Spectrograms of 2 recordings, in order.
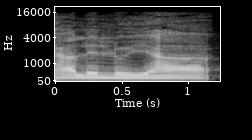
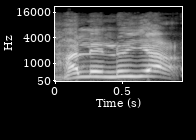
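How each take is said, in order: First: It is said quietly and slowly, without energy. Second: It is said loudly and with excited energy. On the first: The speaker calls it wrong. "ऐसे नहीं बोलते hallelujah बड़ धीरे से" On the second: The speaker calls it right. "खुशी के साथ, आनंद के साथ"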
